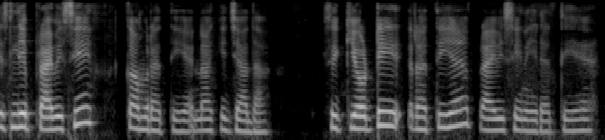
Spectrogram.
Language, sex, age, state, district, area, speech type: Hindi, female, 18-30, Uttar Pradesh, Sonbhadra, rural, spontaneous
